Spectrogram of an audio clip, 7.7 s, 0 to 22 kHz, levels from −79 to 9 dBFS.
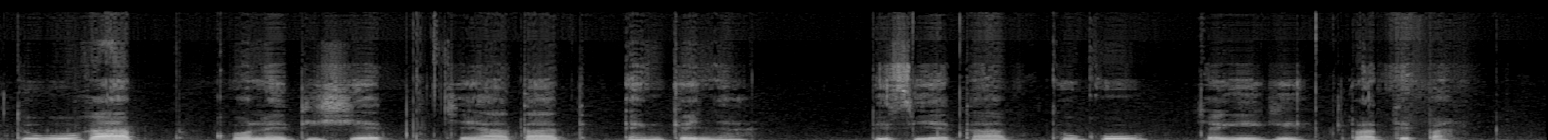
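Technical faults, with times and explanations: Throughout, Opus compression: the speech sounds plainly grainy and rough, with noisy texture filling the upper bands rather than the swirling spectral holes of MP3, and it still reaches 20.2 kHz; this likely comes from Opus music-mode coding, fitting a 24 kbps stream.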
